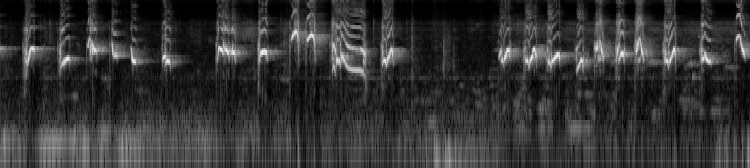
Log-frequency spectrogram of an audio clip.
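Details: Greater green leafbird song used to provoke rival birds: varied whistled and slurred notes with some harsher squeaky ones, a pause, then a rapid chattering run of bright whistles.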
